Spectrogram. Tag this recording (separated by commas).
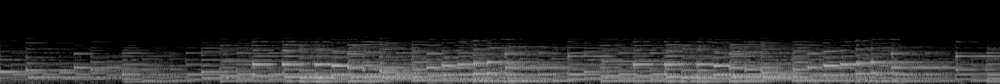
Music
